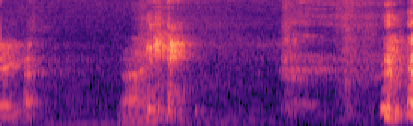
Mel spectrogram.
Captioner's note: giggles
